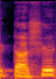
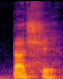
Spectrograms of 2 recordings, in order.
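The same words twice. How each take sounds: First: टाशे said as German Tasche, rising at the end; टाशे with a short a and sh, lifted at the end; German word, rising. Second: टाशे said as German Tasche, dropped low and final; German word, falling low. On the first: Teacher introducing the German word टाशे to students. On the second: Teacher giving students the final pronunciation of टाशे. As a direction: give टाशे as the model answer, falling low. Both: Shown as a demonstration. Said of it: "pronunciation इसकी होगी".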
